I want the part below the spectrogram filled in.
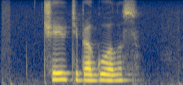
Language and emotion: Russian, neutral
